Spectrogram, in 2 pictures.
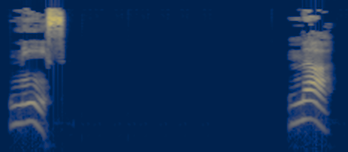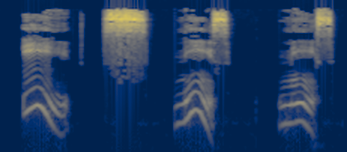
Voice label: "niece", English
